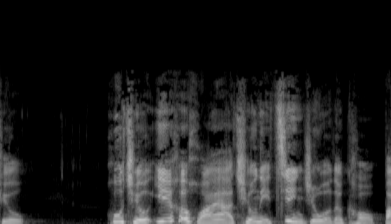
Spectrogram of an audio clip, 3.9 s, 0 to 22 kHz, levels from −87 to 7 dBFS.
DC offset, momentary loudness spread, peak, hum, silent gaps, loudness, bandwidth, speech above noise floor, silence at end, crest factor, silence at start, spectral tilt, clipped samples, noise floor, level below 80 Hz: under 0.1%; 10 LU; -6 dBFS; none; none; -22 LUFS; 15 kHz; 48 dB; 0 s; 18 dB; 0 s; -3 dB/octave; under 0.1%; -71 dBFS; -72 dBFS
